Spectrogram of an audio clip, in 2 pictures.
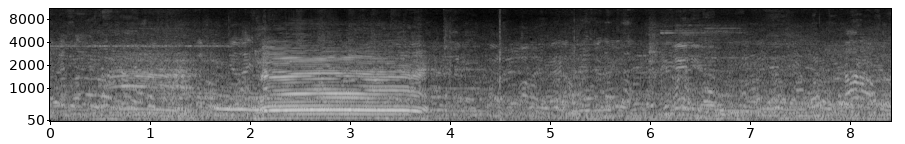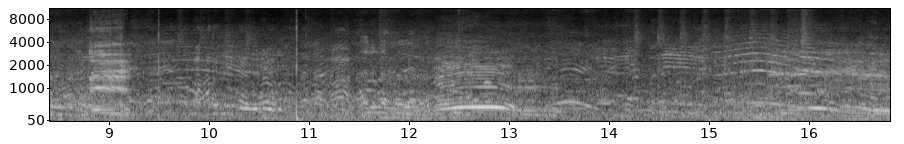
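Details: At a Madaripur, Bangladesh, purchase of Friesian and crossbred bull calves on 21 October, one strong harmonic moo stands out early, followed by softer distant lowing amid busy human chatter.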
